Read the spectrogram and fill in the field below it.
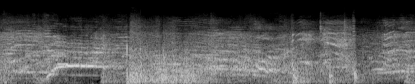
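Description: Wrestlers thud onto a wrestling ring.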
